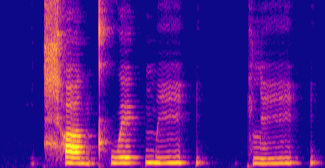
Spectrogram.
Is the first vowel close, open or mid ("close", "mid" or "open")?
open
